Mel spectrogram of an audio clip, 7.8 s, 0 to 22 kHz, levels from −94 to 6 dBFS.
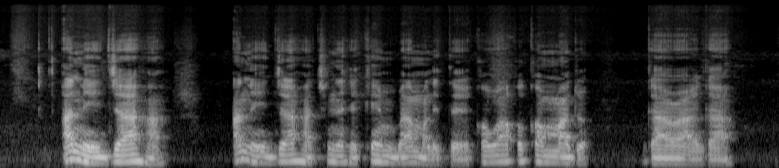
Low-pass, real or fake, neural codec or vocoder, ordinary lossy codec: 19.8 kHz; fake; vocoder, 48 kHz, 128 mel bands, Vocos; none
